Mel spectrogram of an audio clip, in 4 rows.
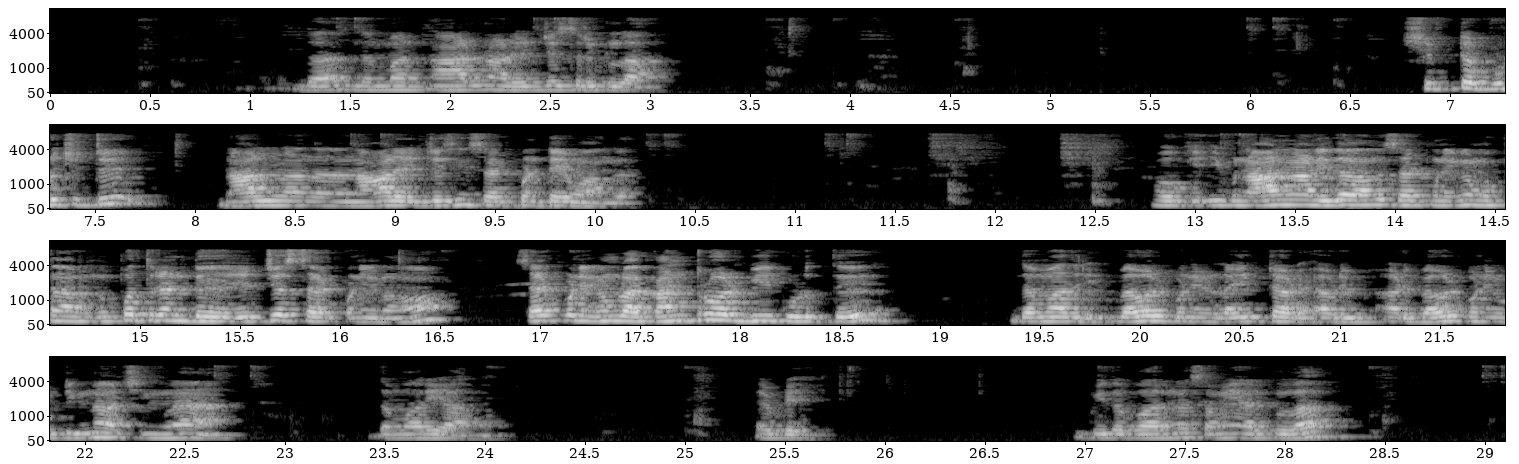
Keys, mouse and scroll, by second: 1.8 shift+click, 2.5 shift+click, 3.1-5.1 middle drag, 5.1-5.9 shift+scroll up 2, 6.1 shift+click, 6.5-7.8 middle drag, 7.8-8.3 scroll up 2, 8.9 shift+click, 13.9-14.4 scroll down 4, 16.7-18.2 shift+middle drag, 18.2 ctrl+b, 23.3-23.8 scroll up 3, 23.8 scroll down 1, 24.1-26.1 middle drag, 26.1 alt+a, 26.7-27.2 scroll down 2, 27.2-29.1 middle drag.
